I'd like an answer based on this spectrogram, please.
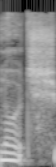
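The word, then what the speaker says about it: Łódź: you like well where was this your childhood in Poland which town in Lodge okay in Lodge which in Polish is pronounced w did I dream that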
